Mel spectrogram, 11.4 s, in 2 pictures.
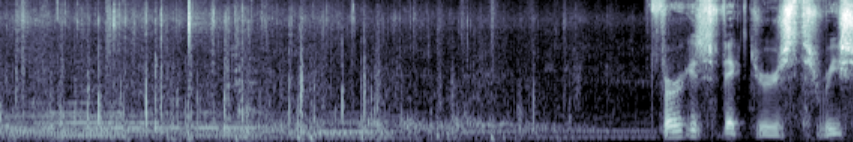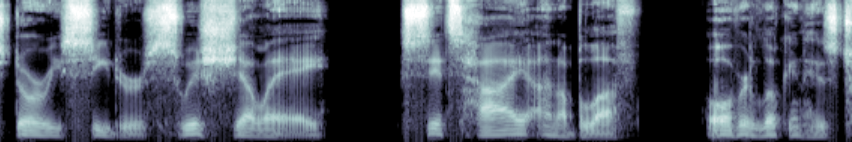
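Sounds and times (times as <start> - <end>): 
low droning tone: 0.0 - 5.0
horses galloping up a hill: 0.0 - 5.5
speech: 4.4 - 11.3.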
